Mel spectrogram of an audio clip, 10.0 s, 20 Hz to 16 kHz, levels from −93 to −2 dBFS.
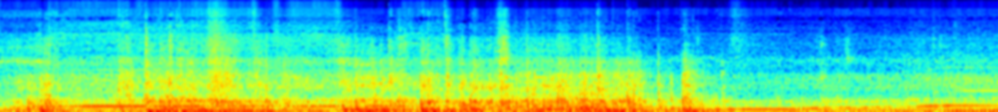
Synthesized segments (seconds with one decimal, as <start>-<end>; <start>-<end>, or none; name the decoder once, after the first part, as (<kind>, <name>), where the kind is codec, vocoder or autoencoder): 2.0-3.7 (autoencoder, DAC-VAE); 5.2-6.3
